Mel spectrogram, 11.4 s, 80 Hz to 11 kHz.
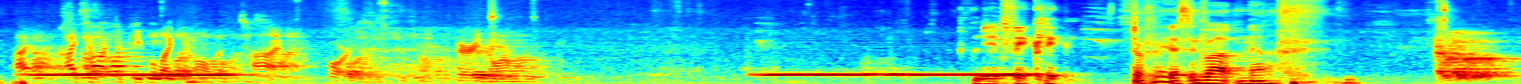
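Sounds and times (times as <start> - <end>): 
continuous telephone tone while a call is placed: 0.1 - 2.0, 5.6 - 7.9
speech: 0.1 - 4.1, 7.3 - 10.2.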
